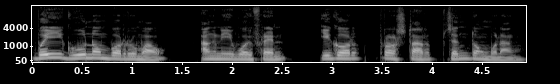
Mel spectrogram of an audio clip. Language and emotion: Bodo, neutral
